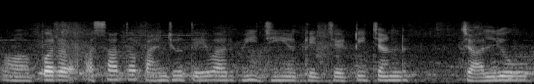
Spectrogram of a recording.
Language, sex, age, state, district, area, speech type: Sindhi, female, 30-45, Gujarat, Junagadh, urban, spontaneous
